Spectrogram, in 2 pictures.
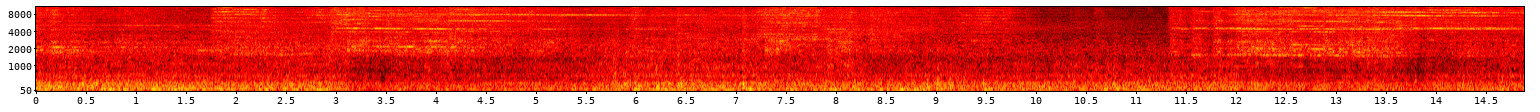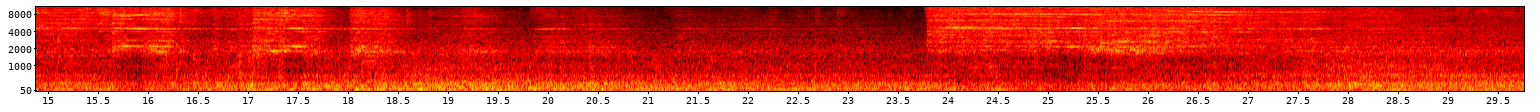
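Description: Freight train of tank cars rolling past: steel wheels rumbling on the rails, with high-pitched wheel squeal coming and going in stretches of several seconds.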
